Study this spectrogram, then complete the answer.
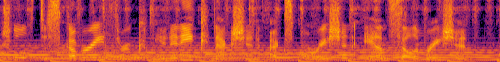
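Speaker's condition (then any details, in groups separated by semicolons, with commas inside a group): No condition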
